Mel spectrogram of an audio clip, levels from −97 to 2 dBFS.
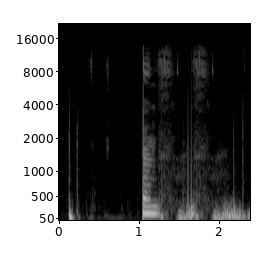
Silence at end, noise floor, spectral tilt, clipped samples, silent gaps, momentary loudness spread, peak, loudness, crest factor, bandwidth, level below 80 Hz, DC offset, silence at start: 0 s; -77 dBFS; -8.5 dB/octave; under 0.1%; none; 12 LU; -20 dBFS; -38 LUFS; 18 dB; 13 kHz; -48 dBFS; under 0.1%; 0.1 s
